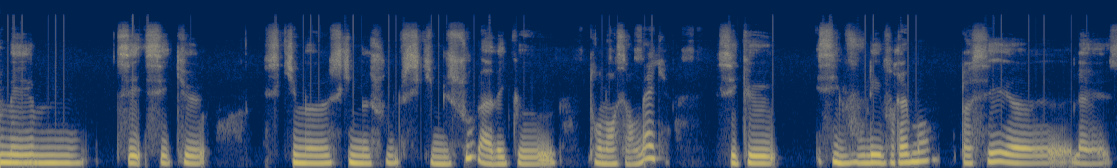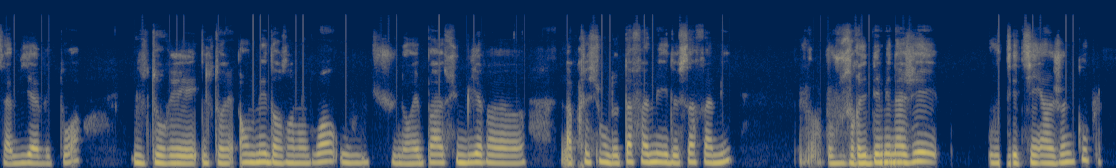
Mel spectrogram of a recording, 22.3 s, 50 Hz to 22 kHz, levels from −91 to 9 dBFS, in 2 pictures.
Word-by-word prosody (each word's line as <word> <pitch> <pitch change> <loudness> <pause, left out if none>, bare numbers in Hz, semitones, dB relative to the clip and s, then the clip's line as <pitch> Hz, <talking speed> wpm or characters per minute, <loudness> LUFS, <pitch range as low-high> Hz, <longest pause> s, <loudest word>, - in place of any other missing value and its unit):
Mais 185 -1 +5
mmh, 180 0 +2 0.3
c'est 175 -1 +2
c'est 175 -1 -2
que 170 -3 -1 0.6
ce - - -9
qui 190 - +1
me 175 -1 +3
ce 185 - -5
qui 190 - +3
me 170 -1 +3
saoule 180 +2 -5
ce - - -3
qui 175 - -5
me 160 -1 0
saoule 290 - -1
avec, 160 0 -1
heu, 155 -1 -1 0.3
ton 175 -4 -1
ancien 160 -1 -3
mec, 285 +1 +1 0.6
c'est 175 - 0
que 170 0 +4 0.5
s'il 200 -4 +2
voulait 185 0 +3
vraiment 195 +5 +2 0.3
passer, 200 +3 +1
heu, 175 -1 +4 0.5
la 165 -2 -5
sa 160 -2 -6
vie 180 +2 -1
avec 165 0 -5
toi, 190 +5 -6 0.5
il 180 -2 +1
t'aurait 170 -2 +1
il 180 - -2
t'aurait 170 -1 -2
emmenée 195 +1 +3
dans 185 -1 +1
un - - 0
endroit 195 +5 -1
où 185 -1 -3
tu 180 - -9
n'aurais 165 0 -2
pas 190 +2 -2
à 185 - 0
subir, 190 +1 +1
heu, 175 -1 -1 0.4
la - - 0
pression 205 0 -1
de 175 -1 +1
ta 200 +3 +1
famille 200 -1 +3
et - - +3
de 180 -1 +1
sa 200 +2 0
famille. 195 +4 0 0.6
Genre - - -11
vous 175 +1 0
auriez 175 0 +5
déménagé 195 +2 +4 0.5
vous 180 - -1
étiez 180 0 +1
un 175 -1 +2
jeune 195 +4 0
couple, 230 -4 -6
180 Hz, 175 wpm, -20 LUFS, 175-195 Hz, 0.6 s, Mais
